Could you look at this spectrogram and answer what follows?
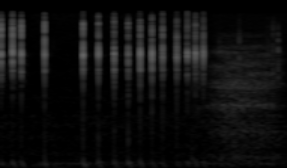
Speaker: Now, with ratchets, I want to just give you a quick lesson. You hear this? Hear that fine clicking? Hear that?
